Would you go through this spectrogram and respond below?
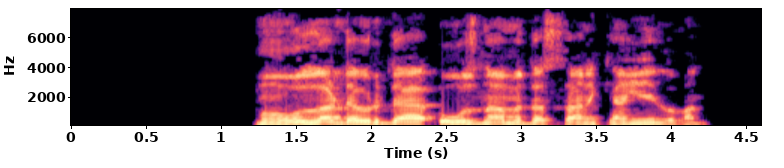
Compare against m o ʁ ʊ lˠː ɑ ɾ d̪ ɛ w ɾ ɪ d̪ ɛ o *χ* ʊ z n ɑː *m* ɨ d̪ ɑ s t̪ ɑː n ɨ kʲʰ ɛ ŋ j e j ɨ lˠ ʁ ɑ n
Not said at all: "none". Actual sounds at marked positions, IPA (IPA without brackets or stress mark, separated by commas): ʁ, m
